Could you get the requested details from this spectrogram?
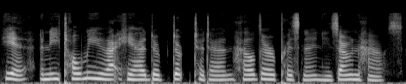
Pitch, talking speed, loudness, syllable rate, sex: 225 Hz, 280 wpm, -17 LUFS, 6.4 syllables/s, female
